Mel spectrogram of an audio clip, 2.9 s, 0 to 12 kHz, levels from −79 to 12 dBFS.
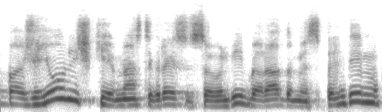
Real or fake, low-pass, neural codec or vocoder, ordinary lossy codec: fake; 10.8 kHz; autoencoder, 48 kHz, 32 numbers a frame, DAC-VAE, trained on Japanese speech; AAC, 64 kbps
